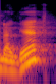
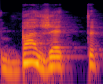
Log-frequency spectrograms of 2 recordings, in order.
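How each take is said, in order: First: The g is hard, like in go. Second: The g is soft, like a j sound. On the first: The word is read with the u in its spelling. The speaker calls it right. "pour la prononcer baguette, qu'est-ce qu'on doit utiliser? On doit mettre U" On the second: The word is read as if spelled without the u. The speaker calls it wrong. "si on supprime U, ça va se prononcer baguette"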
